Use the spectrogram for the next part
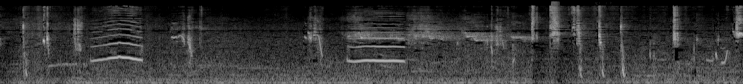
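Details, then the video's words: A baby monkey left unfed cries in thin, tonal wails, one rising then falling around one second and a flatter one near four seconds, amid repeated sharp clicking and tapping noises. "baby monkey crying not being fed"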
